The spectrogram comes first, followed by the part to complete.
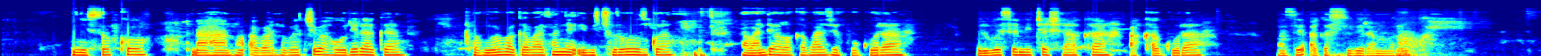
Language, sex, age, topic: Kinyarwanda, female, 18-24, finance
